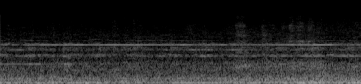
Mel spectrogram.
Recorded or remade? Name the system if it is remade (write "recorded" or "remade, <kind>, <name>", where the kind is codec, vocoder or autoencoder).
recorded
